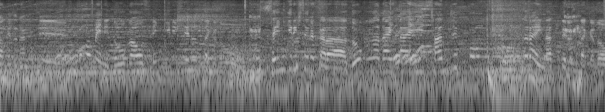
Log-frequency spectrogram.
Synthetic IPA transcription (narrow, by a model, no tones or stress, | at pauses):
ake̞d͡ʑanakɯ̥t̪e̞koome̞ɲ̟id̪o̞ːɡao̞sẽ̞ŋɡʲiɾʲiɕi̥t̪e̞ɾɯ̟̃nd̪ake̞d̪oosẽ̞ŋɡʲiɾiɕi̥t̪eɾɯ̟kaɾad̪o̞ːɡaɡad̪ait̪aisãɲd͡ʑɨpːɯ̃ŋkõŋɡɯ̟ɾaiɲnat̪ːe̞ɾɯ̟̃nd̪ake̞d̪o̞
